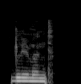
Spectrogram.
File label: "glimmend", German; adjectives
